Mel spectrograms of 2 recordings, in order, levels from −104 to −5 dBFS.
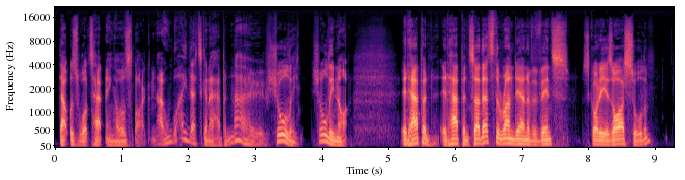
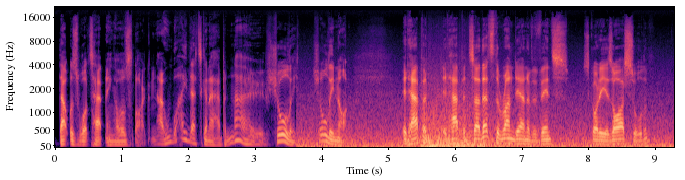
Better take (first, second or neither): first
